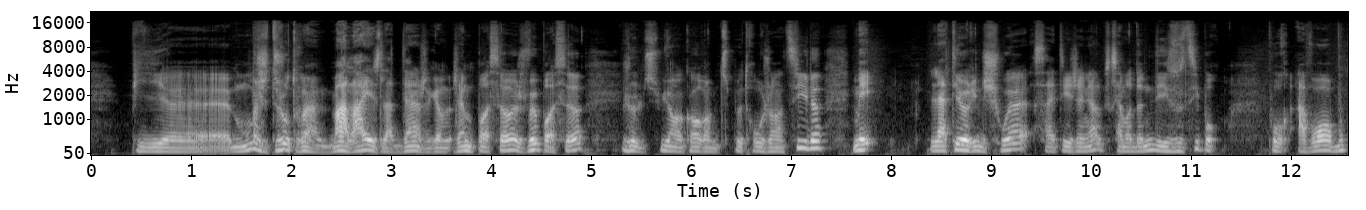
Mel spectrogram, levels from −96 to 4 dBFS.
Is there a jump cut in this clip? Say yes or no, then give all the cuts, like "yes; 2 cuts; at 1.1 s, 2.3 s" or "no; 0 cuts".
yes; 2 cuts; at 3.6 s, 5.3 s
